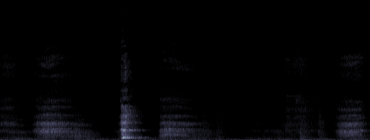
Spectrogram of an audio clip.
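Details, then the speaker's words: Girl gets hiccups during a hot pepper powder challenge, with mouth and throat pain: a single abrupt hiccup, a sudden involuntary catch of breath among quiet breaths. "I got a hiccup oh God the first time I did this I got hiccups too"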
